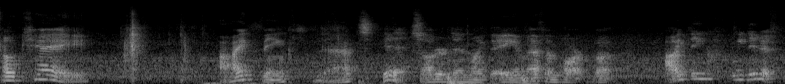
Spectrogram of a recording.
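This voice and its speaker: Male hobbyist vlogger, unscripted and halting, half talking to himself, roomy sound with noticeable background noise. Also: mid-range voice, wildly swooping pitch. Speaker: hobbyist vlogger unboxing gadgets. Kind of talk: casual unscripted chat while handling a device. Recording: echoey room, clear background noise.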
